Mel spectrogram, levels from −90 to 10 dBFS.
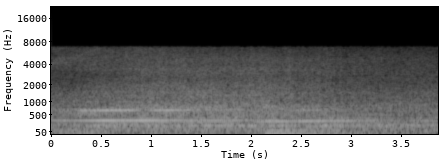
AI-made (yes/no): no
